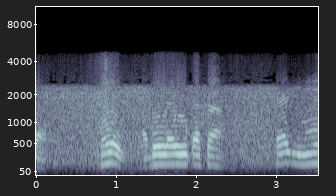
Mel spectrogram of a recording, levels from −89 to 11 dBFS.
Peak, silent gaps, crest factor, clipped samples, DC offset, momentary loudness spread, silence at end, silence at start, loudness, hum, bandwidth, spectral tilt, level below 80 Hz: 0 dBFS; none; 14 dB; under 0.1%; under 0.1%; 11 LU; 0 s; 0 s; -15 LUFS; none; 4.9 kHz; -12 dB/octave; -62 dBFS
